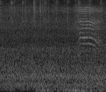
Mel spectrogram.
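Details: Kitten answering its owner with a short, thin meow near the end that bends slightly upward then down, quiet against a steady low rumble, after a woman speaks Tamil to it.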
